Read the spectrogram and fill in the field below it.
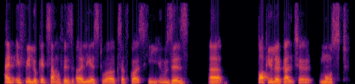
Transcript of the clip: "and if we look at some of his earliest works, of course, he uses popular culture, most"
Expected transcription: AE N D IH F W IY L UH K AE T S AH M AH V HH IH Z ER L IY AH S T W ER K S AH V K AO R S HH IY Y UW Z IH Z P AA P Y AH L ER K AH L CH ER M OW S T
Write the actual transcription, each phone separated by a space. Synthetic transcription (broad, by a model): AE N D IH F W IY L UH K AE T S AH M AH V HH IH Z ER L IY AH S T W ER K S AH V K AO R S HH IY Y UW Z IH Z P AA P Y AH L ER K AH L CH ER M OW S T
